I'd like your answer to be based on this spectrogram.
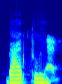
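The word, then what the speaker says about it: Badgley: You pronounce the D? – Bagley. – Yeah. Bagley. Sorry, sir.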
